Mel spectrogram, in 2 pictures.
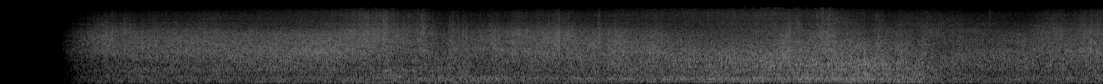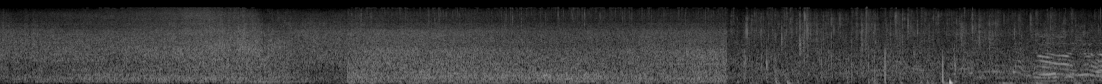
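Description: Heavy rain pouring onto a wet paved street, a steady hiss of drops hitting the surface and standing water. Partway through, a car drives through the flooded road and throws up a spray of water.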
